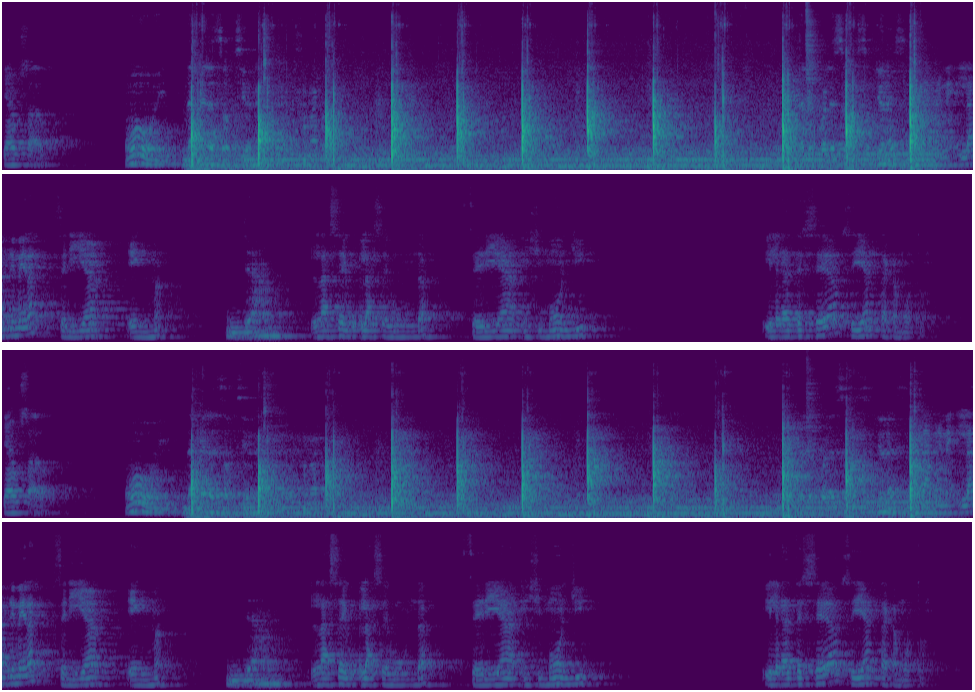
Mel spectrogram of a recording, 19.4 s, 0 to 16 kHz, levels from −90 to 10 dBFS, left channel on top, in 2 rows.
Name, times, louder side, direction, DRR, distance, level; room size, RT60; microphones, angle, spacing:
voice 1, 0.0-0.5 6.7-6.8 9.1-11.4 12.8-14.0 14.4-15.6 17.3-19.0, right 2 dB, 15° right, 4 dB, 0.8 m, -57 dB
voice 2, 1.2-3.4 7.9-9.0 11.9-12.5, left 2 dB, 65° left, 1 dB, 1.4 m, -53 dB
Walk footsteps, 1.8-9.5, left 5 dB, 30° left, 0.3 m, -40 dB
9.1 x 7.6 x 7.6 m, 1.1 s
head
